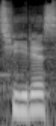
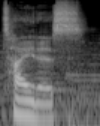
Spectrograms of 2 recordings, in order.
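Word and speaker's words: Tidus: Pointing out to people that it's pronounced Titus and not Titus.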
